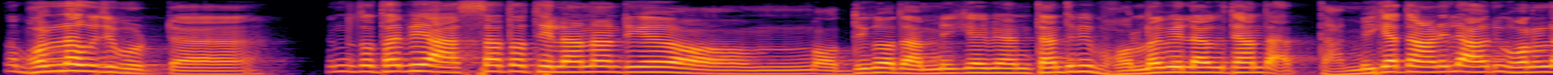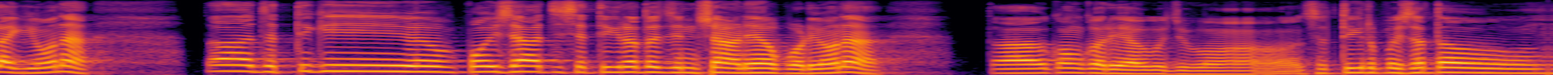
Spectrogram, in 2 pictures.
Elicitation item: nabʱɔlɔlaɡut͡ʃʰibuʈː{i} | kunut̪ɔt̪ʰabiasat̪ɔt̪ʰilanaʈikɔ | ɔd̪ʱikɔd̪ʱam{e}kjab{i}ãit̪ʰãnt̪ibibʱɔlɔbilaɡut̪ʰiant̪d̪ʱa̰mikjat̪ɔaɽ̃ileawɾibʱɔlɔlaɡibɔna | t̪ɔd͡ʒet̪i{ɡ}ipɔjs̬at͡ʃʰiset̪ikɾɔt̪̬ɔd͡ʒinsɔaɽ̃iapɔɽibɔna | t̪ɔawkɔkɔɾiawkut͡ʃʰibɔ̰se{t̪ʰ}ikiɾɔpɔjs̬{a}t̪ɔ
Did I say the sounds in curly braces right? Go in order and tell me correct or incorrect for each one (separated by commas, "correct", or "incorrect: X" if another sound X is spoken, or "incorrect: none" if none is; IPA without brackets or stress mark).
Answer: incorrect: a, incorrect: i, correct, incorrect: k, incorrect: t̪, correct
